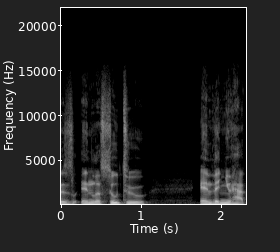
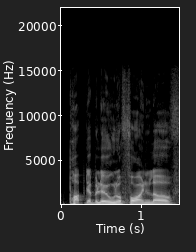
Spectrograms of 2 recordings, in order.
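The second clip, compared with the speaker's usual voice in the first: put-on British accent; 4 semitones higher than usual. Showing viewers how the producer sounds, imitating BM's British accent. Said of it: "That's what he sounds like".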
